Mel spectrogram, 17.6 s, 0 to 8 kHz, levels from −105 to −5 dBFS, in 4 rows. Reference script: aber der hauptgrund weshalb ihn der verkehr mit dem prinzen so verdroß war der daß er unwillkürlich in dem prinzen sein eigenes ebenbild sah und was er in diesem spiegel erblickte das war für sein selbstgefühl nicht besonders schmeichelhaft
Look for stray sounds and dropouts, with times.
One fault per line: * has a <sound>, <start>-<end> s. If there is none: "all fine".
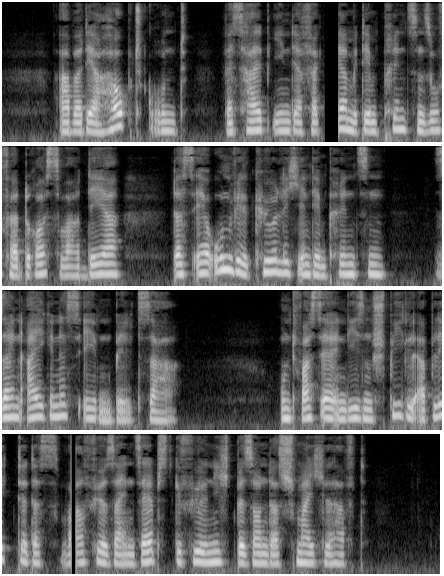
* has a dropout, 3.2-3.4 s
* has a dropout, 13.9-13.9 s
